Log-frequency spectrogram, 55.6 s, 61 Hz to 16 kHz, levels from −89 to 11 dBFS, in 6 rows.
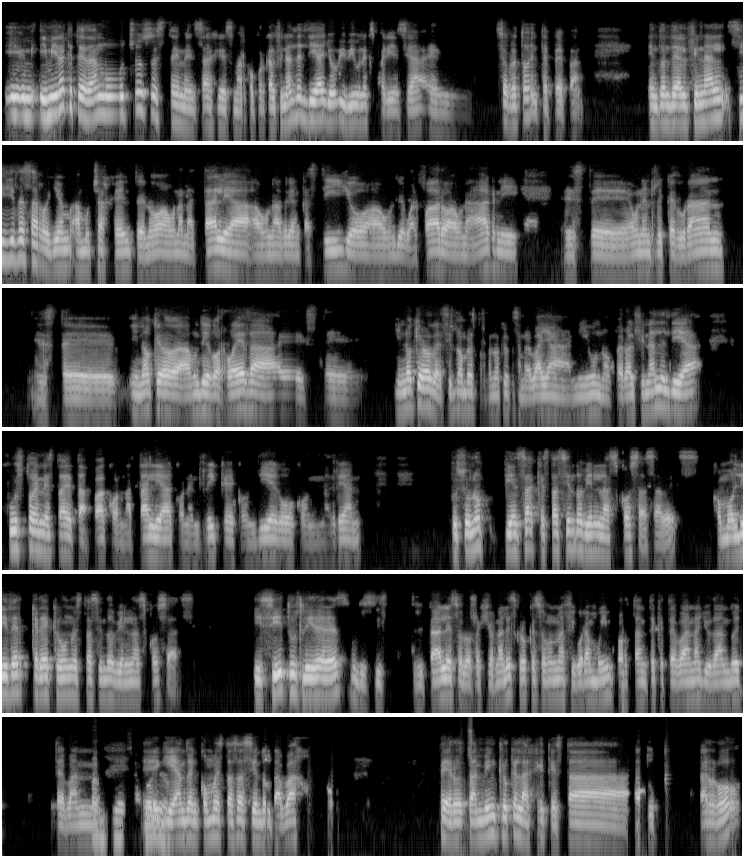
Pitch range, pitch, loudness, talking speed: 105-130 Hz, 115 Hz, -19 LUFS, 165 wpm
